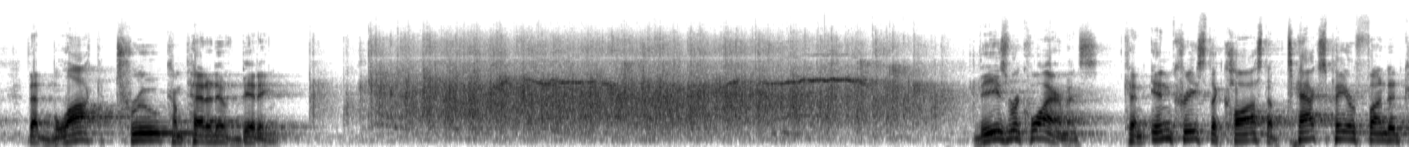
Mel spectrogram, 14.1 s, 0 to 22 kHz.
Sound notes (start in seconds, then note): 7.2 applause; 8.6 whistling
